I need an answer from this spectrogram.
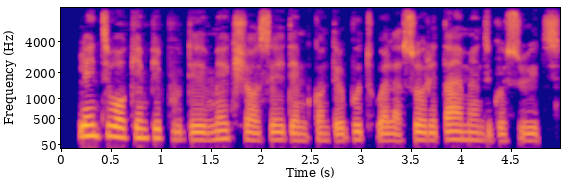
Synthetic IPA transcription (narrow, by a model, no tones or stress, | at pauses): plɛ̃ntiwɔkĩŋpipʰuldemekʃɔsedɛ̃mkɔ̃ntɹibjutwɛlasoɾitajamɛ̃ntɡoswit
